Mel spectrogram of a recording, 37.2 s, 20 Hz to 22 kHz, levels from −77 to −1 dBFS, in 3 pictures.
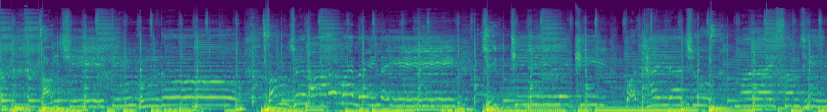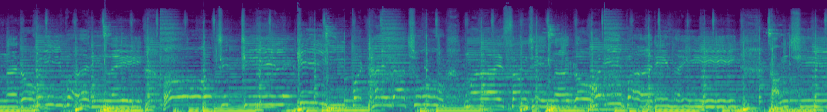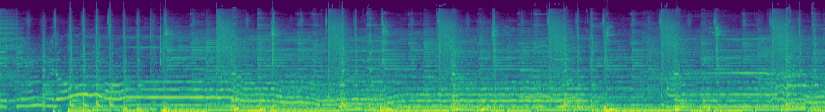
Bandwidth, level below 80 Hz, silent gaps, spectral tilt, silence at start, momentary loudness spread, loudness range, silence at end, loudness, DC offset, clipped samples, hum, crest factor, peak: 16.5 kHz; -20 dBFS; none; -5.5 dB/octave; 0 s; 5 LU; 2 LU; 0 s; -14 LUFS; under 0.1%; 0.2%; none; 12 dB; 0 dBFS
